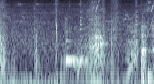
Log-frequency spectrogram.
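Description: A cartoon bear yelps in surprise.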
